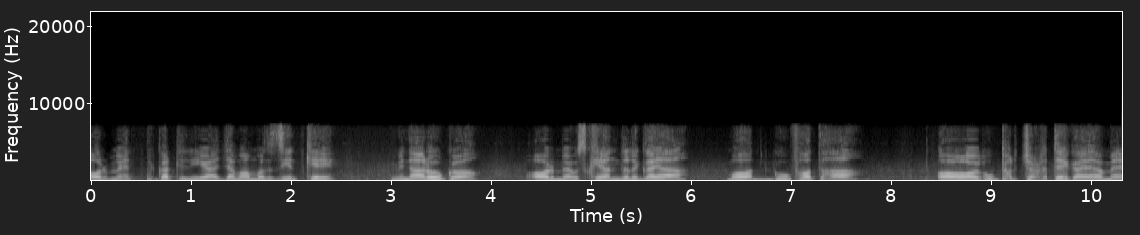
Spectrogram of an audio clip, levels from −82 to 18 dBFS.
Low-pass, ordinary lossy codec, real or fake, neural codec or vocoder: 7.2 kHz; none; fake; codec, 16 kHz in and 24 kHz out, 0.6 kbps, FocalCodec, streaming, 2048 codes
